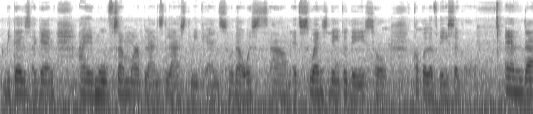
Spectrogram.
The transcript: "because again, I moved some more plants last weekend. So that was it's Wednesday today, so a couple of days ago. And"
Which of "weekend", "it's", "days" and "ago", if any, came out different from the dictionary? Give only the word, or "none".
days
